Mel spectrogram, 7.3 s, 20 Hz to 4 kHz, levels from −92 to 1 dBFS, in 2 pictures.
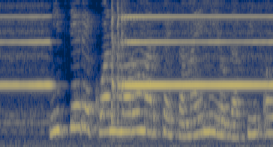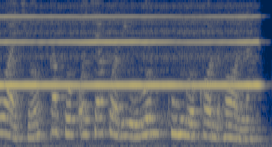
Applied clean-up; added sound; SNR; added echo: none; Bowed string instrument; -5 dB; reverberation time 0.5 s.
